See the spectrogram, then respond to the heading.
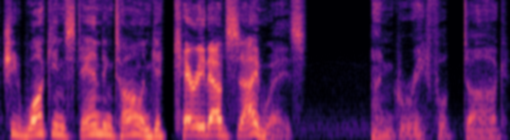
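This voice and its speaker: An actor playing a hot-headed, resentful pirate in an anime game, brash and scornful in delivery. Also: male voice, on the high side, animated, measured pace, fairly bright tone, no echo, clean studio sound. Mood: scornful, angry. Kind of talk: English anime game voice acting.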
